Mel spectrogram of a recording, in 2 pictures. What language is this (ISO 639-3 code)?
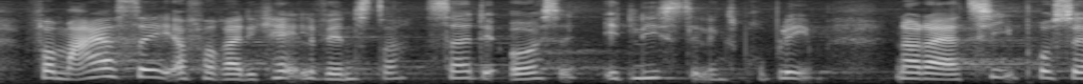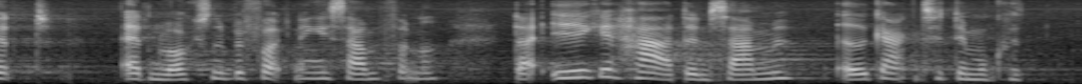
dan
